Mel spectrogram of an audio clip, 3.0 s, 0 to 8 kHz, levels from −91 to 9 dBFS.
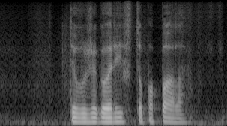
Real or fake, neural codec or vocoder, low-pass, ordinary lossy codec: fake; codec, 16 kHz, 0.9 kbps, LongCat-Audio-Codec; none; none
